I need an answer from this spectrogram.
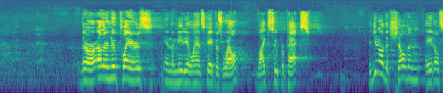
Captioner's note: laughter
